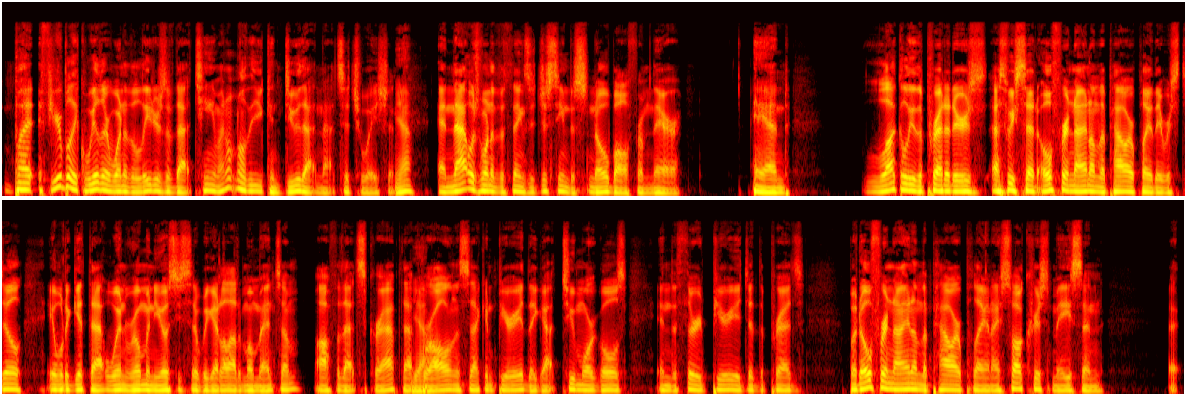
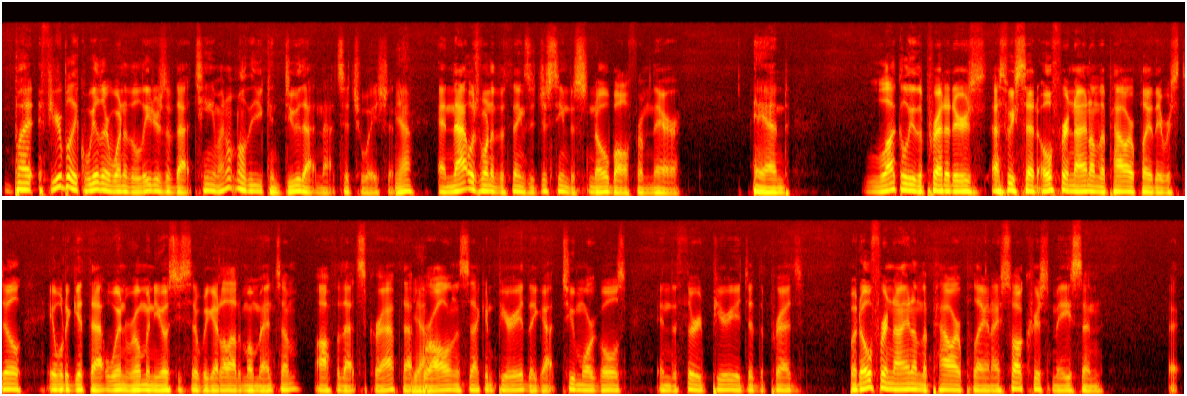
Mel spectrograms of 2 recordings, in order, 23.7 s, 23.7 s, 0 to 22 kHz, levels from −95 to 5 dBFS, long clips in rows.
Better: first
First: none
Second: hiss; faint; throughout; 25 dB below the speech

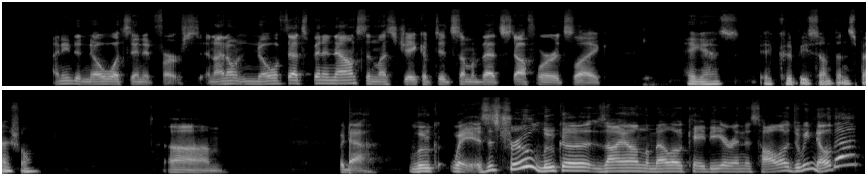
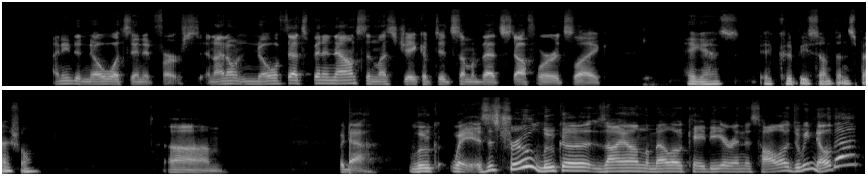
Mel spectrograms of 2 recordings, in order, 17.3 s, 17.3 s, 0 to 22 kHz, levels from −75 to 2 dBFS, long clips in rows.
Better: neither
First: none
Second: none

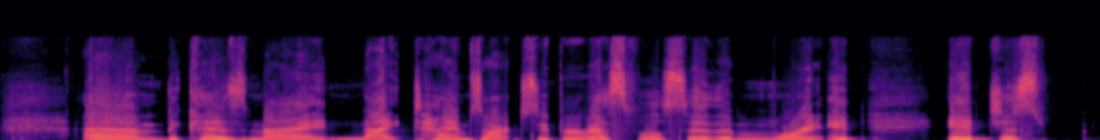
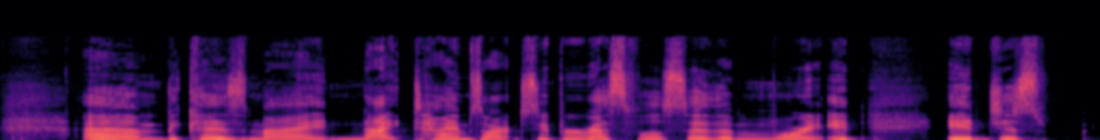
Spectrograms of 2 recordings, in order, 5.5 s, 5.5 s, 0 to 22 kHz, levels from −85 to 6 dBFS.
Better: second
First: distortion; slight; 6% of the sound clipped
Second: none

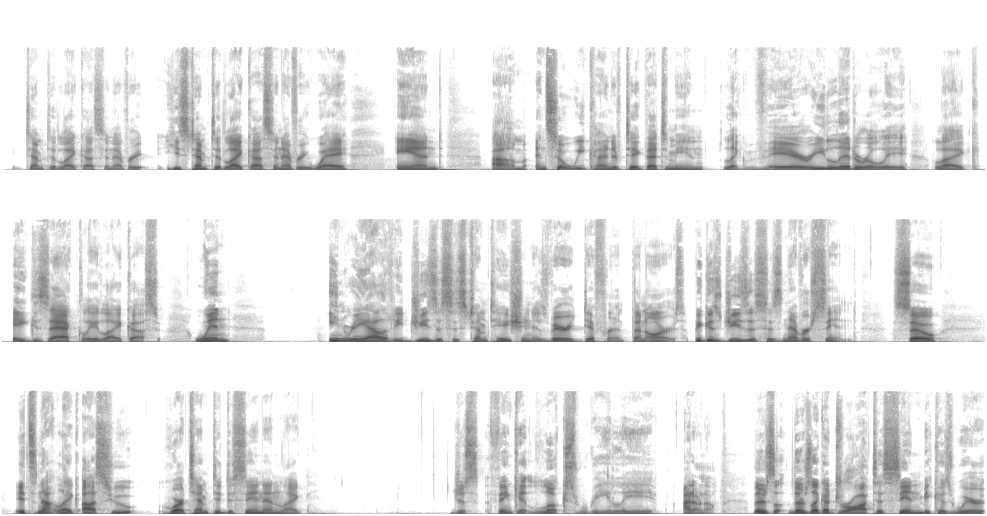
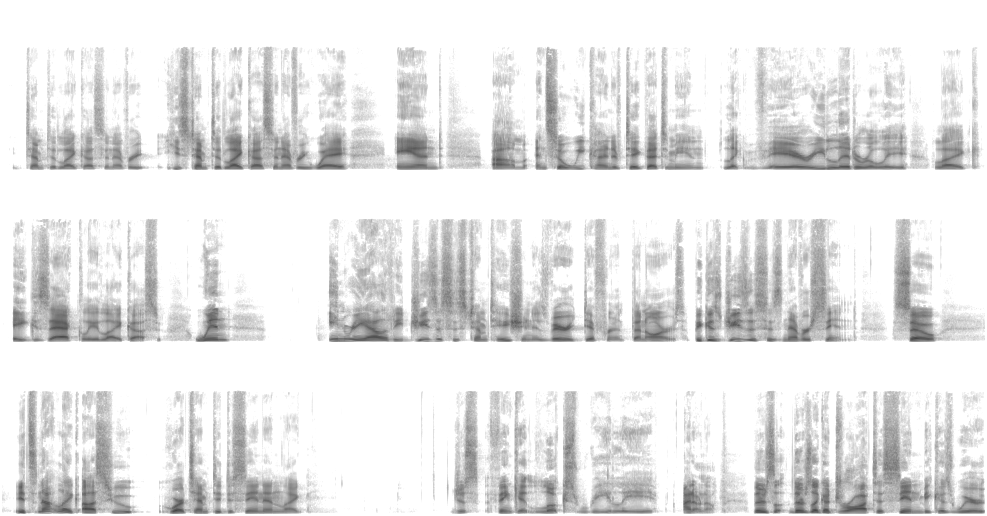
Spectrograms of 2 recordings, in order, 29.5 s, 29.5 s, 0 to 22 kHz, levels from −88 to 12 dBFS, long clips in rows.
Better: first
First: none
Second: thin; very; fading below 300 Hz

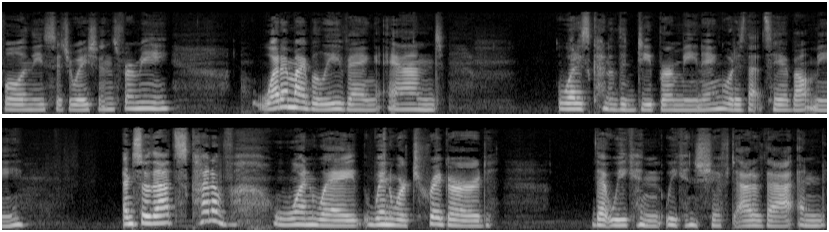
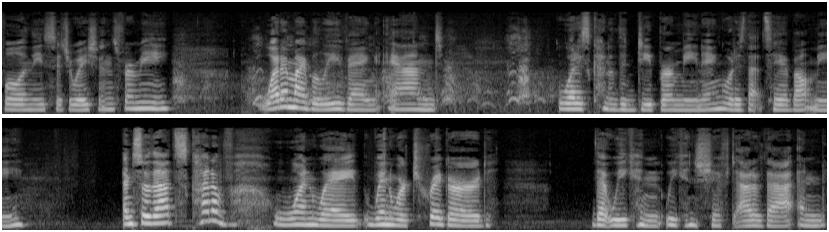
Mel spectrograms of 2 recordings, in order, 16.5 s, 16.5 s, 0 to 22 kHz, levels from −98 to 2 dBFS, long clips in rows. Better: first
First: none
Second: dog barking; faint; from 1.5 to 5.5 s; peak 10 dB below the speech

